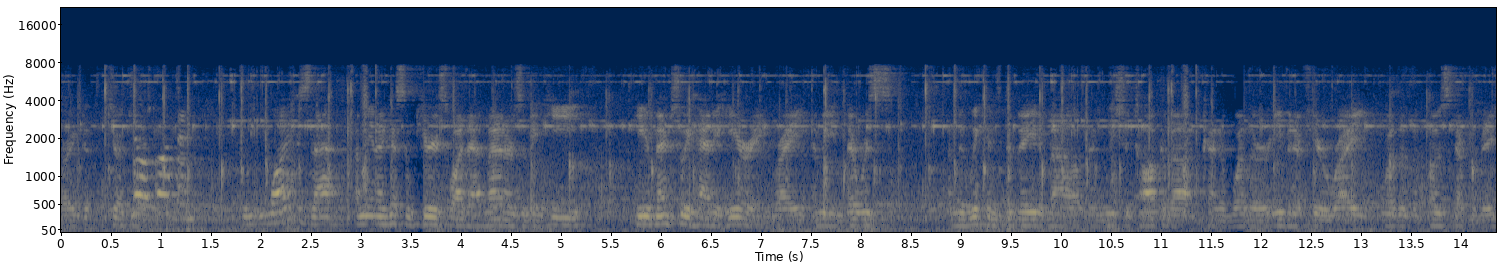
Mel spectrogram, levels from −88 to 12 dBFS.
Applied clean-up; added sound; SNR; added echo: none; Livestock, farm animals, working animals; 6 dB; reverberation time 0.8 s.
